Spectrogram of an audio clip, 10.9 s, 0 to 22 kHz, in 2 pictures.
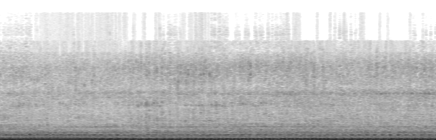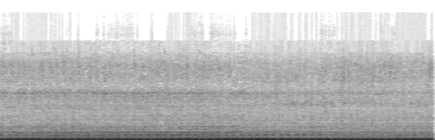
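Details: Twin-turbo V8 truck, first start after the twin-turbo conversion with fuel line retightened and no boost controller yet: deep, even idle with steady regular beat, no misfire or stumble; all eight cylinders firing cleanly, normal idle.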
